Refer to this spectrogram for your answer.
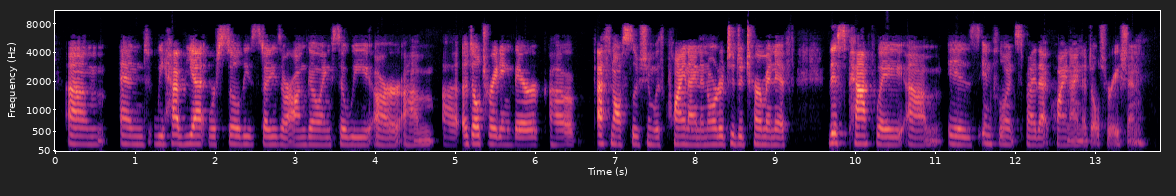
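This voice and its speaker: Over music in the background, a woman speaks at a medium pitch in a flat monotone. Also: moderate pace. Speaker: neuroscience researcher. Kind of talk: lecture. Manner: many filler words.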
